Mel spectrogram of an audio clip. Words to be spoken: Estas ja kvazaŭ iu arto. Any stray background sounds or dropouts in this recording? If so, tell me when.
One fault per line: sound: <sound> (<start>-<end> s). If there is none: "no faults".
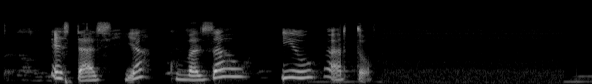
no faults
